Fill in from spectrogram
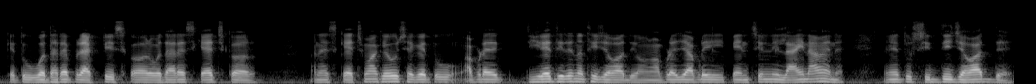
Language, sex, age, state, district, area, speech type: Gujarati, male, 18-30, Gujarat, Surat, urban, spontaneous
